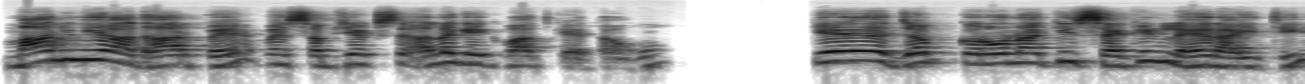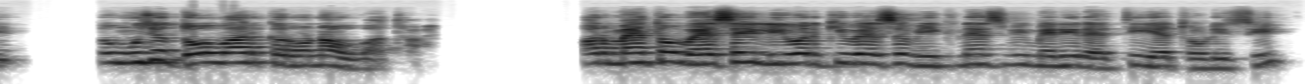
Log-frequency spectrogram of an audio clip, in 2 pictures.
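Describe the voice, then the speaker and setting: A man's voice: high voice, measured pace. A man, a political editor, answering in an interview in a critical, earnest way, on a remote line.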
